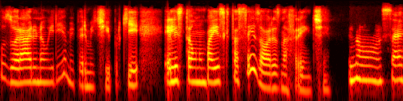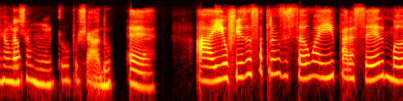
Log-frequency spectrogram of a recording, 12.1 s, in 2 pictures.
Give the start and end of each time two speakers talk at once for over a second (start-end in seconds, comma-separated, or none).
none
